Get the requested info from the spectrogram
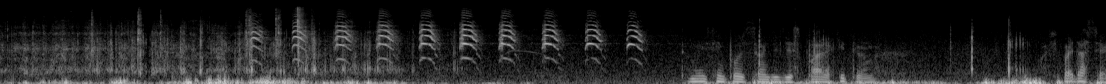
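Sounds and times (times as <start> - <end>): bird calling harsh note: 2.5 - 6.7.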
